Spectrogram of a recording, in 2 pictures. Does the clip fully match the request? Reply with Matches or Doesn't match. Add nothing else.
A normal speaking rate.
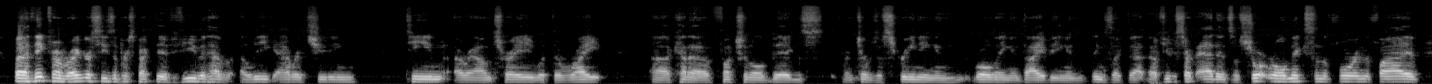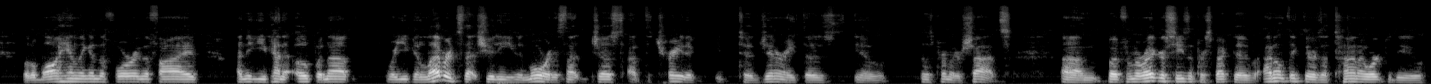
Doesn't match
